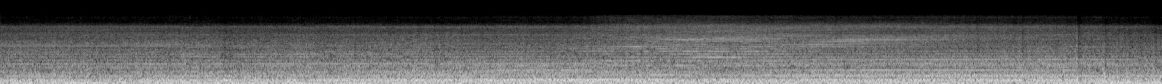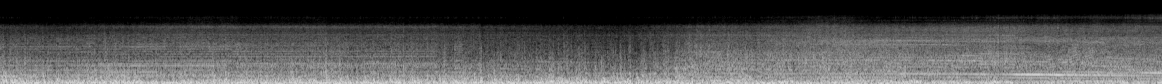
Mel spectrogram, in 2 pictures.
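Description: A motorcycle engine drones steadily at speed, then drops in pitch as it slows.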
